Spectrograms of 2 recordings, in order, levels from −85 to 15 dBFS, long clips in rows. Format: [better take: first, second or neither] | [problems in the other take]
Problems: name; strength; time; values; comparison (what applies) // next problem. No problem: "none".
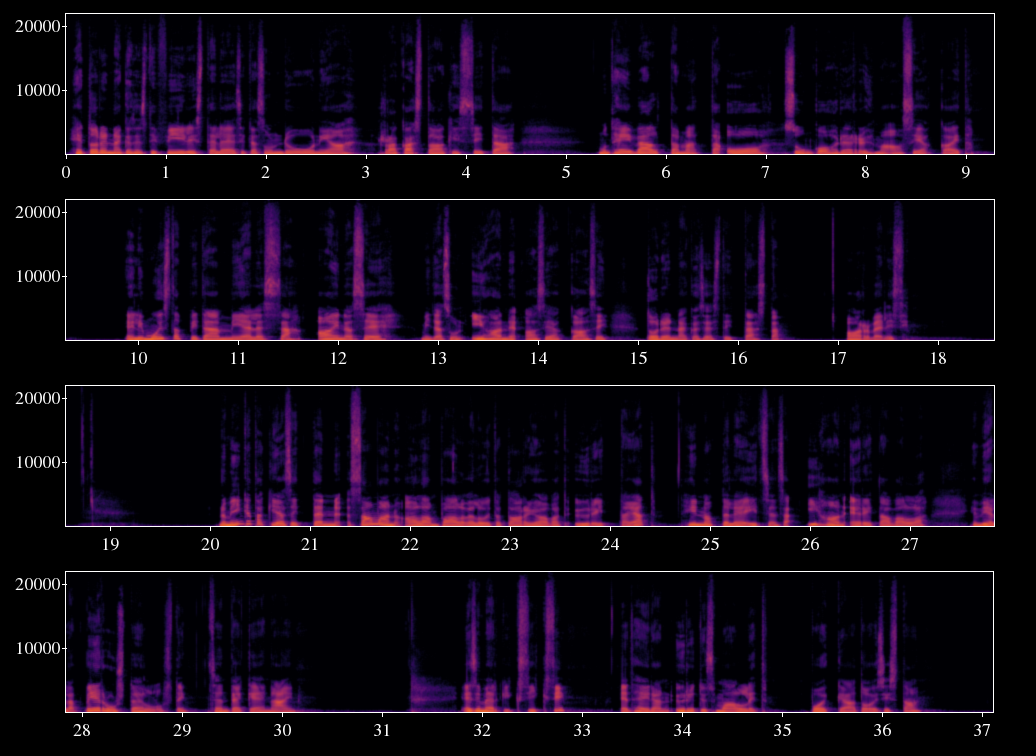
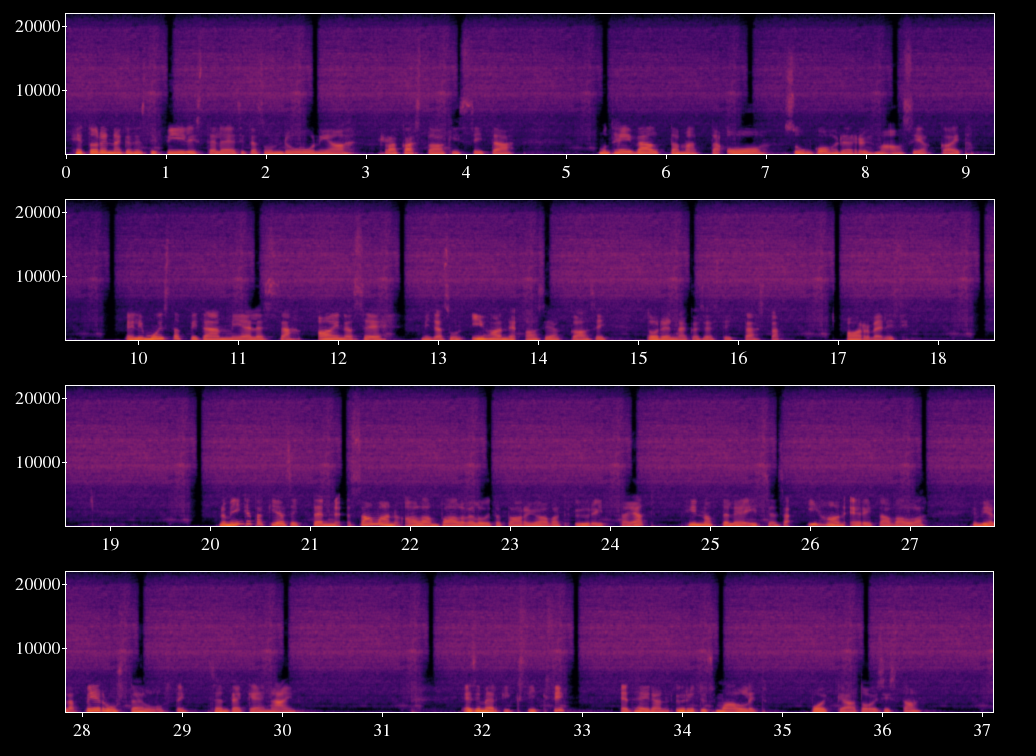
first | hiss; loud; throughout; 8 dB below the speech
